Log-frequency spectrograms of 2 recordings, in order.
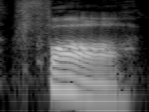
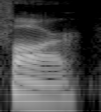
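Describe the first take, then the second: First: The word ends without an R sound. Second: The word ends with an R sound. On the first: "you sound like British" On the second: "instead of far"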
